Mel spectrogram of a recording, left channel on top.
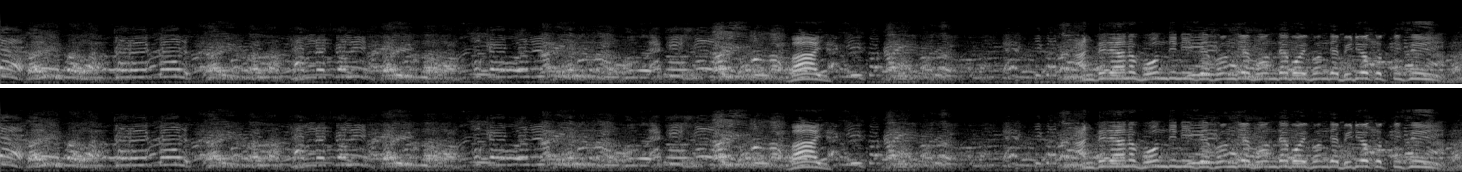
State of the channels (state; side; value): identical; both; correlation 1.00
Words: জোরে কর সামনে চলি ভাই আন্টি রে ফোন দিনি যে ফোন দেব ওই ফোন দিয়ে ভিডিও করতেছি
